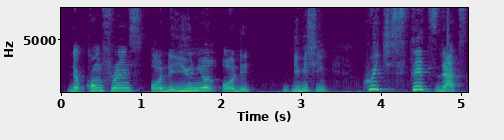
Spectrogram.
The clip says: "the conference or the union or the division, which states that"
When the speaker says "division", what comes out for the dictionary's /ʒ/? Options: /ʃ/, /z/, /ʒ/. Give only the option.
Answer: /ʃ/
